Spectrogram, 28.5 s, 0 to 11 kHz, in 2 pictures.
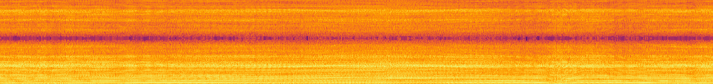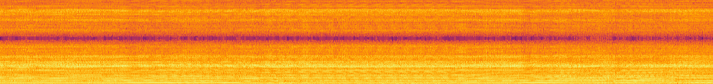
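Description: Ducati 1199 Panigale's V-twin engine at racing speed on track, the revs climbing through a long pull. About eleven seconds in the pitch drops sharply and climbs again as the bike brakes and accelerates out of a corner. There are further gear changes later, with a steady rush of wind over the engine.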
